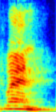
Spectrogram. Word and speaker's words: Twain: Twain. That is the pronunciation By- is Twain. T silent हो जाता है.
